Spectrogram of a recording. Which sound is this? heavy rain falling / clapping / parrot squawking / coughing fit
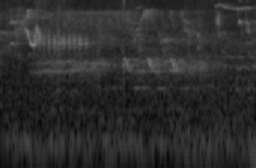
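parrot squawking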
